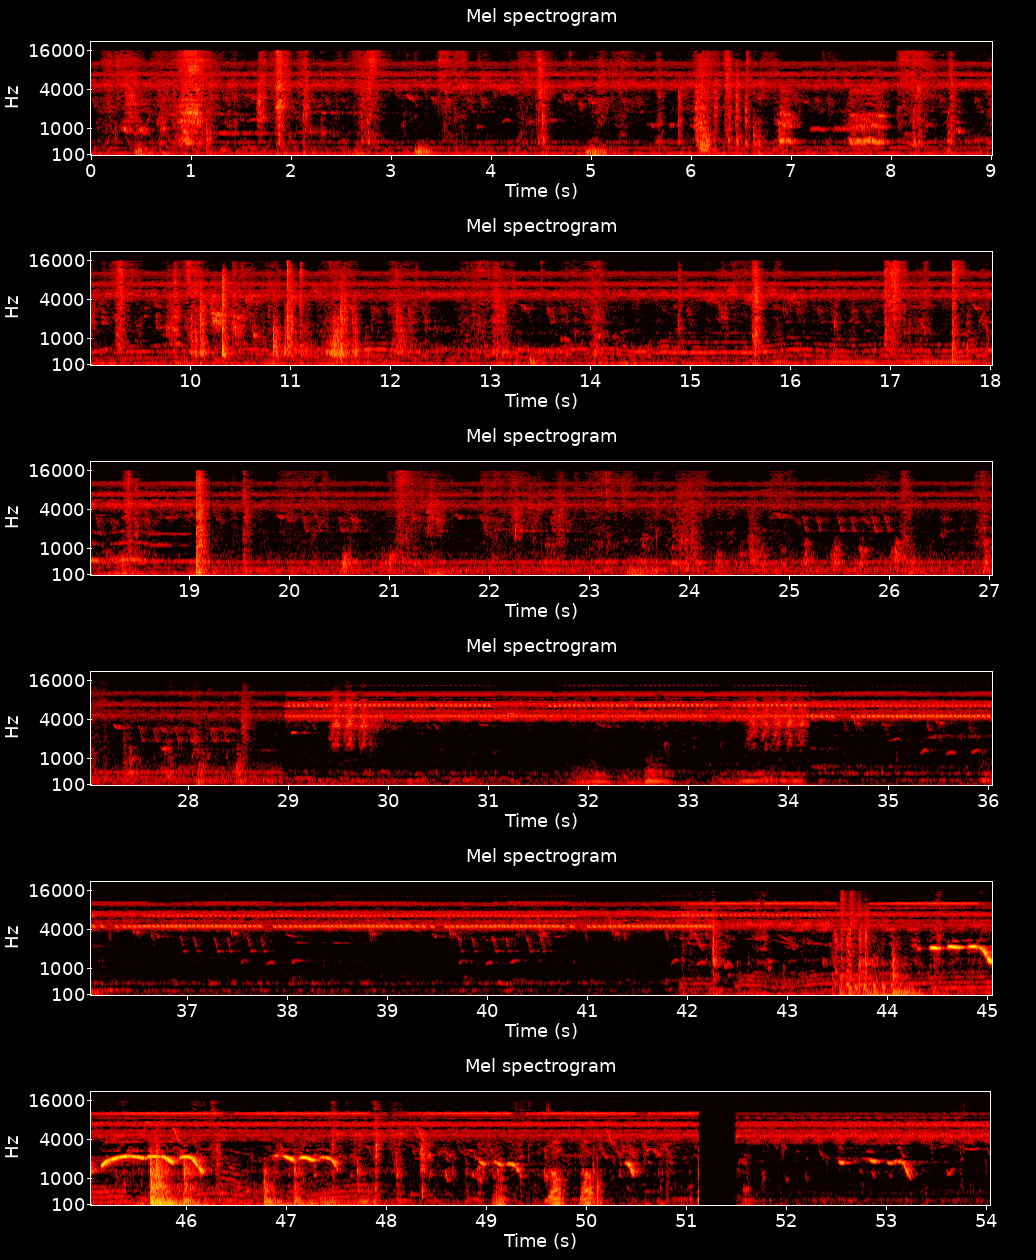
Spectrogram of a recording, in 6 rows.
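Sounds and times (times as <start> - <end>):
high insect trill: 0.0 - 19.2, 29.0 - 50.6
insects trilling: 0.0 - 20.4, 27.8 - 54.0.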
